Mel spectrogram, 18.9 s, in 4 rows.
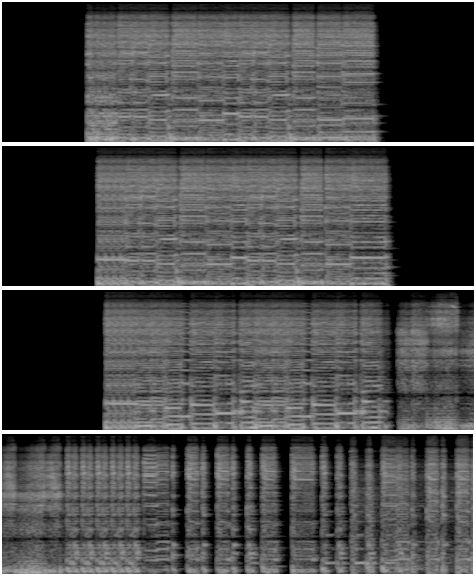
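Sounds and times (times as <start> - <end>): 
guitar solo: 0.9 - 3.8, 5.8 - 8.6, 10.5 - 14.0, 14.8 - 18.8.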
